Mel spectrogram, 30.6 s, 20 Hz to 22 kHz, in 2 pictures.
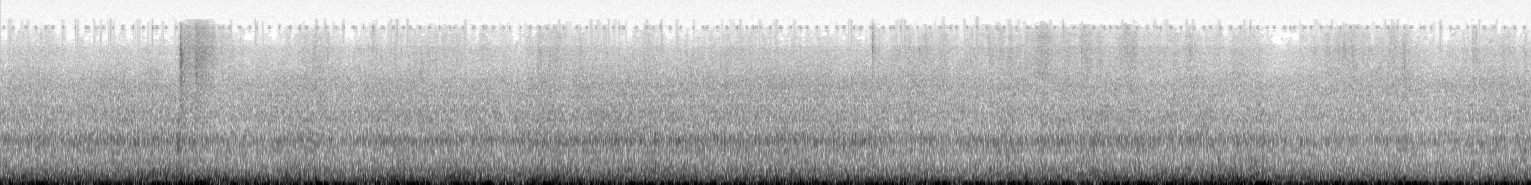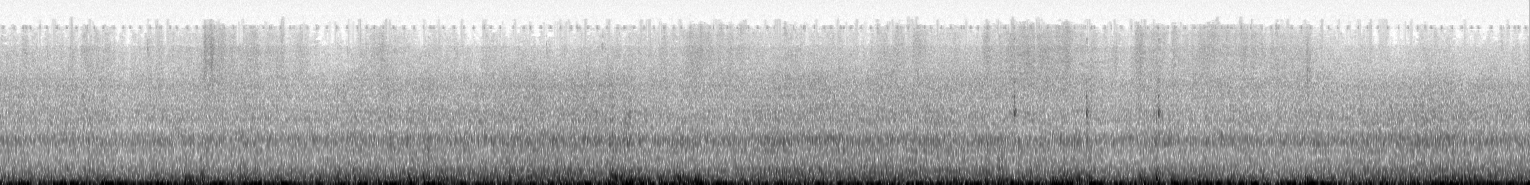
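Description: Road and tyre noise heard inside the cabin of a Tesla electric car cruising at about 40 to 46 mph: a steady low rumble with a faint steady tone above it.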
